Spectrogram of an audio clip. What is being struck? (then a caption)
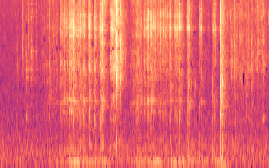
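Bar of soap scraped with a knife blade. A utility knife blade scrapes a solid, dry, terracotta pink-brown bar of soap with an embossed logo, peeling it into shavings. The sound is a series of crisp, bright, crackly scrapes that rise and fall in short strokes with a faint low hum underneath. One sharp scrape stands out near the end.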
